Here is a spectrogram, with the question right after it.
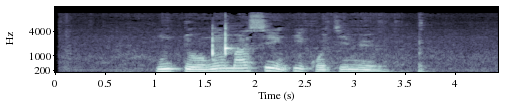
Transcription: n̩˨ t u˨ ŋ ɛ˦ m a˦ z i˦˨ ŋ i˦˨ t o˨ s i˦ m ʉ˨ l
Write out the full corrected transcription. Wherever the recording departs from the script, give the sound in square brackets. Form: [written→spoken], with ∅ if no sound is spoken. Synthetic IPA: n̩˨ t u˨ ŋ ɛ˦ m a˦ [z→s] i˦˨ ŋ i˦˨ [t→k] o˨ [s→t] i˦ m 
